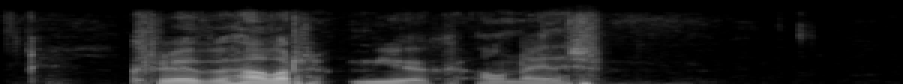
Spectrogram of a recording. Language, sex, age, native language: Icelandic, male, 30-39, Icelandic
